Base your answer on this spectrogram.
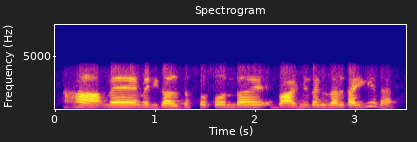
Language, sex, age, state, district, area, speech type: Dogri, female, 18-30, Jammu and Kashmir, Kathua, rural, conversation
